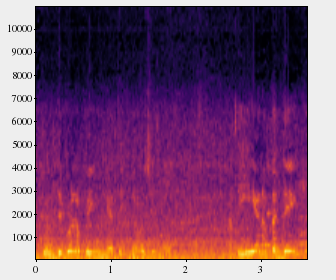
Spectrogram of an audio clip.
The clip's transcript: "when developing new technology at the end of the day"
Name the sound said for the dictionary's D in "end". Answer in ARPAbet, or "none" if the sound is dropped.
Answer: none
